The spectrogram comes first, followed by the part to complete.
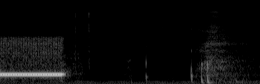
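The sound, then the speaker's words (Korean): A phone call being placed by a radio DJ to a listener: a loud, steady telephone tone holds for a moment and cuts off, followed by faint clicks and a few short crackly bursts on the line, with no talking. “자, 이번에는 저, 어, 우리 1, 6 2 5님한테 한번 걸어보겠습니다.”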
